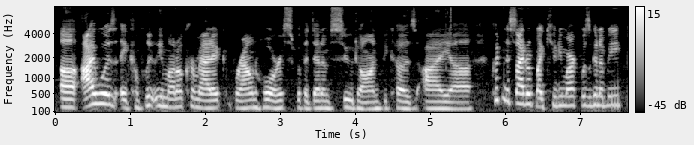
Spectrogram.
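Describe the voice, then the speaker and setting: A woman co-hosting a livestream with casual banter and commentary, animated, blunt and sweary. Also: fairly low pitch, brisk, hardly any pauses, dry recording. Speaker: co-host of a livestream.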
